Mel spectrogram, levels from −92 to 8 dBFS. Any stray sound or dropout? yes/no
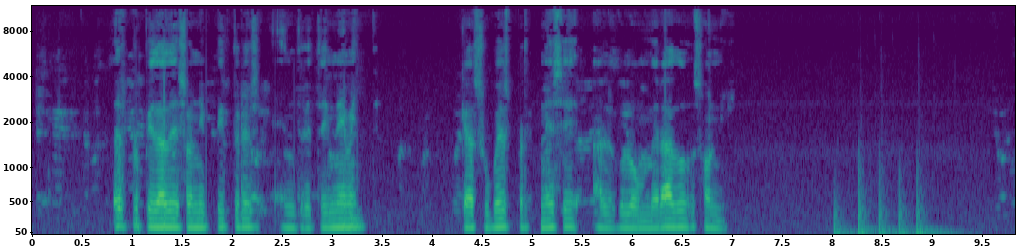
yes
